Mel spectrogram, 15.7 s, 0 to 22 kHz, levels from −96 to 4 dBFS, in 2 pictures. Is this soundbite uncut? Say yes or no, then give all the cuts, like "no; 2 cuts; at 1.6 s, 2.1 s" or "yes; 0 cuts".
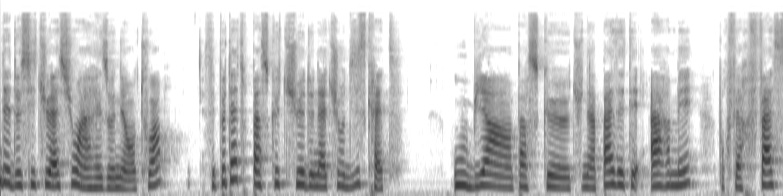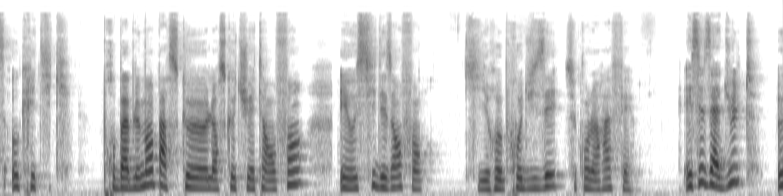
no; 1 cut; at 11.1 s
